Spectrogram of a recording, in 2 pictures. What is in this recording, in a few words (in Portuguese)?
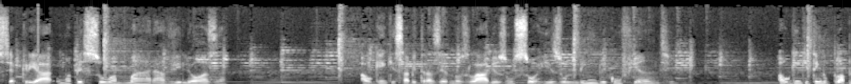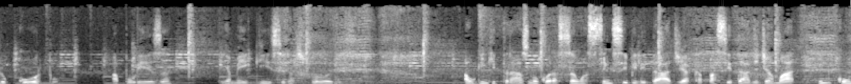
ROM DATA SIGNIFICATIVA MASC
